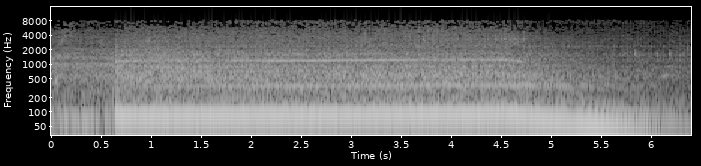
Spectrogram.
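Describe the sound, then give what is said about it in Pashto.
Car engines idle in stuck traffic on a mountain road, a loud, steady low drone that holds for several seconds, then winds down and sinks in pitch as it fades near the end. “په دغه سیمه کې لیدل کېږي چې زیات شمېر موټر په لاره کې بند پاتې دي.”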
